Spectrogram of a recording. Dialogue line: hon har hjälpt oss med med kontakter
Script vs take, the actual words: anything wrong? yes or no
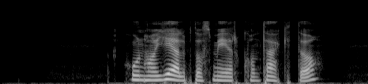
yes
